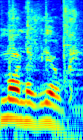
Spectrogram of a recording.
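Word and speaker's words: Muine Bheag: name right in irish so how do you pronounce it it's called monavie okay easy as that yes easy as that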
